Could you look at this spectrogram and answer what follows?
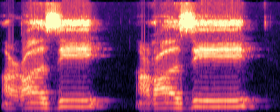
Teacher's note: یہ دونوں زا ان کے اندر سیٹی ہے ، ٹھیک ہے، بغیر سیٹی والے نہیں ہیں، غازی، غازی، زر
